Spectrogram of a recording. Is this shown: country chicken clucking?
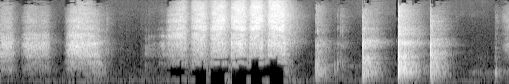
no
